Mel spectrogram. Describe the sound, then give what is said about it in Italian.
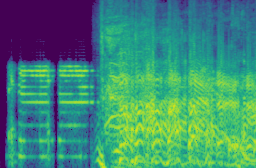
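A truck horn, sounded by the driver from inside his truck on the way to market, blares twice in quick succession, loud, then gives way to a burst of laughter and excited voices. “Vai, dai una botta, di clacson del camion.”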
